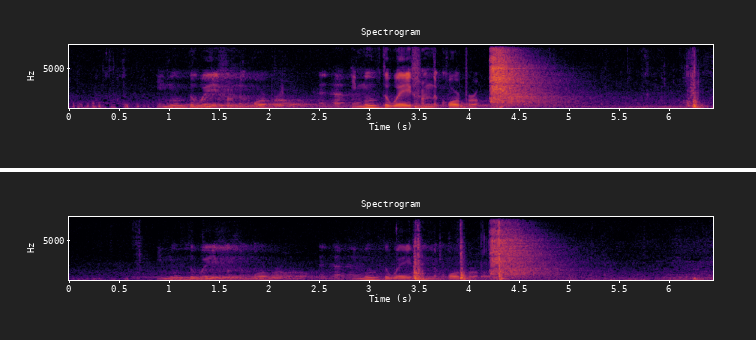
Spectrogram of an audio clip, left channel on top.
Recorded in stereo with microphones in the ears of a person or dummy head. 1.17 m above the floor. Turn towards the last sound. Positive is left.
turn(degrees=20)  # may be behind; listen again after turning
